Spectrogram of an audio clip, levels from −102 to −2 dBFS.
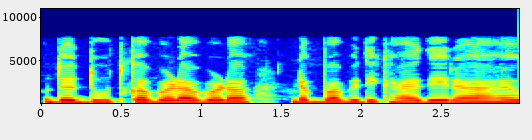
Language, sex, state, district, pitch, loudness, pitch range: Hindi, female, Jharkhand, Deoghar, 235 Hz, -14 LUFS, 235-245 Hz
